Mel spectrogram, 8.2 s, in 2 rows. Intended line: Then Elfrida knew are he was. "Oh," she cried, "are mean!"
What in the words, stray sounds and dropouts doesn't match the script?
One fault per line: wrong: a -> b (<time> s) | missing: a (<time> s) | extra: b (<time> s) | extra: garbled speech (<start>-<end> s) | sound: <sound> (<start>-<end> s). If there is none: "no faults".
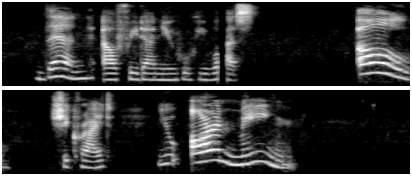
wrong: are -> who (1.7 s)
sound: dropout (2.2-2.3 s)
extra: you (5.6 s)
